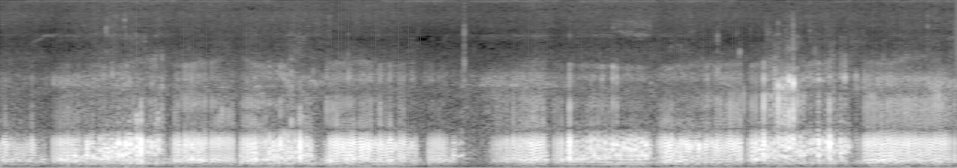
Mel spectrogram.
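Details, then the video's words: Snuggling with its owner, a cat gives a strong rumbling purr in breath-length bursts, with a longer pause near the middle and faint higher rustling noises. "Cute Cat Snuggles With Owner And Purrs"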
